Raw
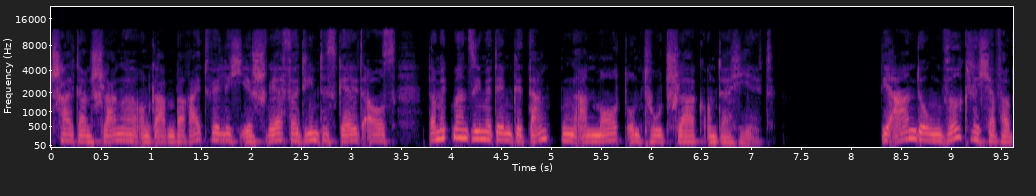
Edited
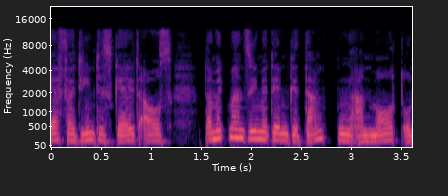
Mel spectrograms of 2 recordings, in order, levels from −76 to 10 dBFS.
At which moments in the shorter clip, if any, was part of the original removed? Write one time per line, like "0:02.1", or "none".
none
